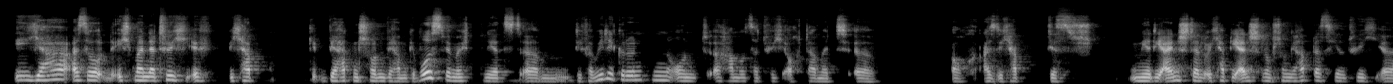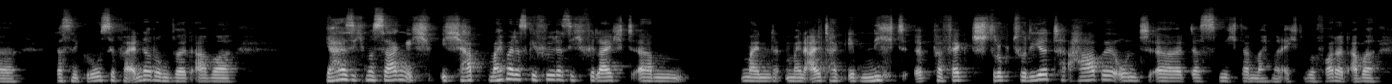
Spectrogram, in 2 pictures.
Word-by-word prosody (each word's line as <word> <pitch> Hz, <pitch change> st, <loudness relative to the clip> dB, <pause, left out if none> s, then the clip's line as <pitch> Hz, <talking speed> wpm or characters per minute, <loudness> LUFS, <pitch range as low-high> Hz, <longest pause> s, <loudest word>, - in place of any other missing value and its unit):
Ja, 200 Hz, +3 st, +3 dB
also, 195 Hz, 0 st, +4 dB
ich 185 Hz, +2 st, +2 dB
meine 185 Hz, -1 st, +6 dB
natürlich, 195 Hz, +3 st, +4 dB
if 170 Hz, -, 0 dB
ich 165 Hz, +1 st, 0 dB
habe 175 Hz, 0 st, +2 dB, 0.5 s
g -, -, -9 dB
wir 165 Hz, -1 st, +3 dB
hatten 170 Hz, 0 st, -1 dB
schon 165 Hz, 0 st, +2 dB
wir 160 Hz, -, -3 dB
haben 150 Hz, 0 st, -2 dB
gewusst, 285 Hz, -, +6 dB
wir 190 Hz, -, +1 dB
möchten 160 Hz, -1 st, -4 dB
jetzt, 145 Hz, -1 st, +1 dB
ähm, 145 Hz, -1 st, -3 dB
die 150 Hz, -, -9 dB
Familie 235 Hz, -, -1 dB
gründen 205 Hz, -2 st, -3 dB
und 160 Hz, -3 st, -4 dB
haben 160 Hz, -1 st, -4 dB
uns 155 Hz, 0 st, -5 dB
natürlich 150 Hz, 0 st, -8 dB
auch -, -, -6 dB
damit, 140 Hz, -2 st, 0 dB
äh, 140 Hz, -3 st, -3 dB, 0.8 s
auch -, -, -7 dB
also, -, -, -1 dB
ich 145 Hz, -, -2 dB
habe 150 Hz, 0 st, -4 dB, 0.3 s
das 150 Hz, -1 st, +1 dB
sch -, -, -1 dB, 0.3 s
mir 165 Hz, 0 st, +2 dB
die 160 Hz, -, +5 dB
Einstellung 170 Hz, -1 st, +5 dB
ich 160 Hz, -, -3 dB
habe 175 Hz, -, -1 dB
die -, -, +5 dB
Einstellung 165 Hz, -2 st, +4 dB
schon 165 Hz, +1 st, -3 dB
gehabt, 180 Hz, +3 st, -5 dB
dass 175 Hz, -1 st, -2 dB
hier 165 Hz, -, -6 dB
natürlich, 155 Hz, +1 st, -8 dB
äh, 140 Hz, -1 st, -2 dB, 0.4 s
das 165 Hz, 0 st, -3 dB
'ne 155 Hz, -2 st, -5 dB
große 180 Hz, +4 st, 0 dB
Veränderung 185 Hz, -3 st, 0 dB
wird. 150 Hz, -1 st, -1 dB
Aber 150 Hz, -1 st, -1 dB, 0.9 s
ja, 175 Hz, +1 st, +2 dB
also, 225 Hz, -1 st, +5 dB
ich 210 Hz, +1 st, -7 dB
muss 200 Hz, -1 st, +7 dB
sagen, 200 Hz, +1 st, +3 dB
ich -, -, 0 dB
ich 180 Hz, +1 st, +2 dB
habe 200 Hz, +1 st, -1 dB
manchmal 200 Hz, +7 st, +3 dB
das 230 Hz, 0 st, +2 dB
Gefühl, 215 Hz, 0 st, -2 dB
dass 215 Hz, -1 st, -1 dB
ich 195 Hz, 0 st, -5 dB
vielleicht, 175 Hz, -2 st, +1 dB
ähm, 160 Hz, -, -3 dB, 0.5 s
meinen 160 Hz, -1 st, -2 dB
meinen 160 Hz, 0 st, -1 dB
Alltag 170 Hz, 0 st, +1 dB
eben 160 Hz, 0 st, -3 dB
nicht, 195 Hz, +1 st, -1 dB
äh, -, -, -2 dB
perfekt 180 Hz, +5 st, -1 dB
strukturiert 185 Hz, +5 st, +2 dB
h 195 Hz, -, -8 dB
habe 205 Hz, +3 st, -1 dB
und, 175 Hz, 0 st, -1 dB
äh, 155 Hz, -1 st, 0 dB
das 155 Hz, 0 st, -1 dB
mich 160 Hz, -1 st, -8 dB
dann 150 Hz, -1 st, -5 dB
manchmal 140 Hz, -1 st, -9 dB
echt -, -, -9 dB
überfordert. 150 Hz, +2 st, -4 dB
Aber 150 Hz, 0 st, -1 dB
170 Hz, 190 wpm, -23 LUFS, 155-190 Hz, 0.9 s, muss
